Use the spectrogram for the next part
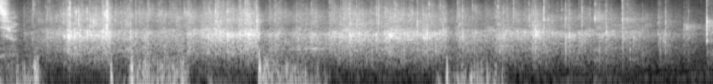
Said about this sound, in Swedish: Kan vi ge till barnen en annan applåd?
